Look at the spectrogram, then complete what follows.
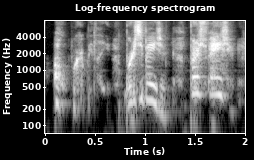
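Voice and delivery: whispered, fast mock urgency; mock urgent scream. A daughter recalling her mom rushing to the show, whispered and fast. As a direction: hiss the band name in a hurry. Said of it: "She'd, like, scream".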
